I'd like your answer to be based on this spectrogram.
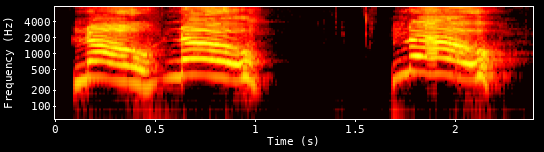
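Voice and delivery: loud, high despairing no; dismayed no. Real, not acted. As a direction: plead against fate, loudly. Dreading another spicy bean.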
